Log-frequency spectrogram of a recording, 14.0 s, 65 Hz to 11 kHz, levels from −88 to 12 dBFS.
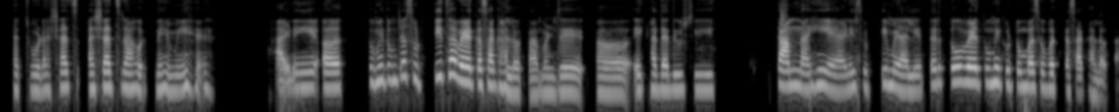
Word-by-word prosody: Touchwood. 180 0 -8
अशाच 200 +3 -4
अशाच 200 +2 +1
राहोत 195 -2 -1 0.2
नेहमी 185 +1 -5 1.2
आणि 200 +1 -4
अ, 200 0 +5 0.4
तुम्ही 260 +2 -1
तुमच्या 285 +4 -1
सुट्टीचा 325 - +4
वेळ 270 -4 +10
कसा 235 -1 +4
घालवता 160 -6 -4
म्हणजे 165 +1 -5 0.3
अ, 165 - -7 0.4
एखाद्या 185 0 -1
दिवशी 185 0 -7 0.8
काम 215 -2 +9
नाही 210 +3 -1
आहे 180 -2 -2
आणि 190 +4 -5
सुट्टी 210 +3 -10
मिळाली 185 -6 0
आहे. 175 - -6
तर 235 +1 -2
तो 260 +1 +5
वेळ 255 -1 +8
तुम्ही 250 +1 +1
कुटुंबासोबत 205 -3 -1
कसा 165 -2 -3
घालवता? 145 -2 -9
200 Hz, 135 wpm, -24 LUFS, 180-225 Hz, 1.2 s, वेळ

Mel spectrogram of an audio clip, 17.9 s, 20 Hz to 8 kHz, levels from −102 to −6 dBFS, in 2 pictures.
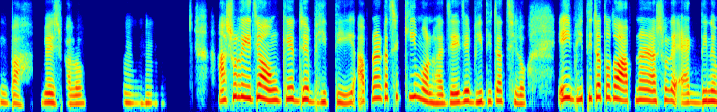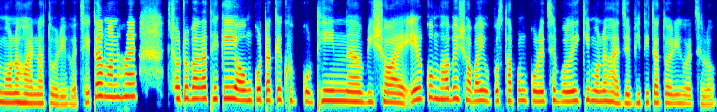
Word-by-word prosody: বাহ! 180 -3 -4 0.3
বেশ 200 -2 +3
ভালো। 175 0 -3 0.5
হুম, 195 -2 -7
হুম। 190 -1 -8 0.9
আসলে 320 +5 +2
এই 290 - +5
যে 315 - +7
অঙ্কের 245 +3 +2
যে 270 - +6
ভীতি, 205 -1 -4 0.3
আপনার 285 +6 +1
কাছে 305 +1 0
কী 315 - -1
মনে 210 -4 +3
হয়, 185 0 0
যে - - +3
এই 205 - +2
যে 230 - +7
ভীতিটা 220 +2 0
ছিল, 195 - -4 0.5
এই 300 - +6
ভীতিটা 285 +3 +2
তো, - - +3
তো - - +8
আপনার 250 +1 0
আসলে 245 -1 -2 0.2
একদিনে 220 +4 +1
মনে 200 0 +2
হয় 190 -1 +1
না 185 - 0
তৈরি 165 -2 -5
হয়েছে। 180 - -10
এটা 330 - +2
মনে 315 0 +1
হয় 330 0 +3 0.5
ছোটবেলা 280 0 +2
থেকেই 285 +1 +1
অঙ্কটাকে 245 +1 0
খুব 245 - -9
কঠিন 235 +2 -1 0.2
আ - - +3 0.2
বিষয়। 205 -1 0 0.2
এরকমভাবেই 270 0 0
সবাই 230 0 0
উপস্থাপন 230 +2 -5
করেছে 220 +1 -1
বলেই 225 +1 +1
কি 255 - -4
মনে 225 +1 -1
হয় 195 -4 -1
যে - - 0
ভীতিটা 200 +1 -4
তৈরি 185 -1 -4
হয়েছিল? 170 -1 -9
230 Hz, 185 wpm, -21 LUFS, 200-270 Hz, 0.9 s, তো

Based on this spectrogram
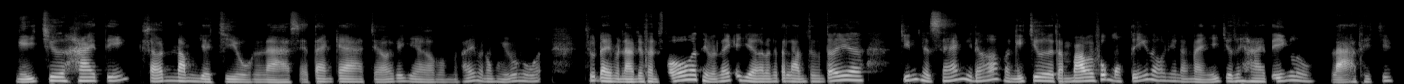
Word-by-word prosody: Nghỉ 125 +3 +1
trưa 175 -1 +3
2 165 +1 +3
tiếng 175 +8 -2 0.2
sau 145 0 +2
đến 170 +1 -7
5:00 145 -5 +2
chiều 115 -3 -3
là 110 -1 -1
sẽ 115 +2 -8
tan 130 -1 -1
ca, 125 -2 +1
trời 115 0 -5
ơi 120 +3 -2
cái 145 0 -3
giờ 115 -5 -4
mà 110 0 -10
mình 110 0 -13
thấy 155 +6 -4
mình 160 - -6
hông 130 -1 -6
hiểu 115 +2 -5
luôn 150 -3 -5
á. 155 - -7 0.5
Trước 185 - +1
đây 155 -5 +5
mình 130 -1 -1
làm 125 0 +4
trong 130 - 0
thành 135 -3 +1
phố 185 +10 +5
á 225 - +6
thì 155 - +2
mình 125 +1 -2
thấy 170 +3 +1
cái 195 - -3
giờ 140 -5 +3
người 135 +1 -2
ta 145 - 0
làm 135 -1 0
thường 135 -1 -6
tới 185 +7 +4 0.5
9:00 195 -4 -1
sáng 185 - -1
gì 205 - 0
đó, 195 +11 -1
mà 150 - -4
nghỉ 135 +3 -1
trưa 170 -3 +3
tầm 140 -2 -2
30 155 +3 +7
phút, 225 +4 +3
1 150 -7 -3
tiếng 175 +9 -1
thôi, 180 -5 -2
nhưng 155 -2 -6
đằng 130 -1 -6
này 115 -3 -2
nghỉ 125 +5 -2
trưa 150 - -1
tới 155 - -1
2 140 -2 0
tiếng 155 +6 -1
luôn, 160 -7 -3 0.2
lạ 110 +2 +2
thiệt 125 -2 -10
chứ! 170 +1 -7
145 Hz, 285 wpm, -24 LUFS, 125-170 Hz, 0.5 s, 30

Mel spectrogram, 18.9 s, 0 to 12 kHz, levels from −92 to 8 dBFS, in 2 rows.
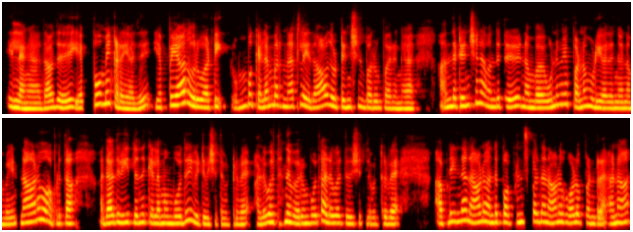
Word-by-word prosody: இல்லங்க 185 -4 +4
அதாவது 200 +4 +1 0.3
எப்பவுமே 310 +11 0
கிடையாது, 180 -2 +2 0.3
எப்பயாவது 285 +10 +3
ஒரு 230 - +4
வாட்டி 210 +3 +2 0.2
ரொம்ப 225 +10 -2
கிளம்புற 245 +6 +1
நேரத்துல 240 +4 -1
ஏதாவது 240 +8 0
ஒரு 225 - -3
டென்ஷன் 220 +1 0
வரும் 195 0 -2
பாருங்க, 180 -1 -1 0.6
அந்த 235 +3 +3
டென்ஷன 285 +6 +1
வந்துட்டு 230 0 -1 0.2
நம்ப 205 -1 +1 0.2
ஒண்ணுமே 285 +7 -1
பண்ண 220 +2 +1
முடியாதுங்க. 190 -3 0
நம்ம 185 0 -1
என் 210 - -5
நானும் 280 +6 +2
அப்டித்தான் 210 -1 -1 0.4
அதாவது 220 +3 +4
வீட்டுலருந்து 240 0 0
கிளம்பும்போது 215 +2 +1
வீட்டு 200 -2 -1
விஷயத்த 185 0 -4
விட்ருவேன், 185 +1 -4
அலுவலதுலருந்து 240 +4 +2
வரும்போது 215 +4 -1
அலுவலத்து 220 -2 -1
விஷயத்த 200 -1 -7
விட்ருவேன். 195 0 -2 0.6
அப்டின்னு 260 +7 -1
தான் 305 -3 +1
நானும் 255 +3 +1
அந்த 245 +1 +1
பப் 235 -2 +1
பிரின்சிபல் 255 +2 0
தான் 245 -3 +1
நானும் 245 +2 0
ஃபாலோ 230 +2 +1
பண்றேன். 205 -3 -2
ஆனா 230 +2 +2
220 Hz, 155 wpm, -23 LUFS, 200-245 Hz, 0.6 s, இல்லங்க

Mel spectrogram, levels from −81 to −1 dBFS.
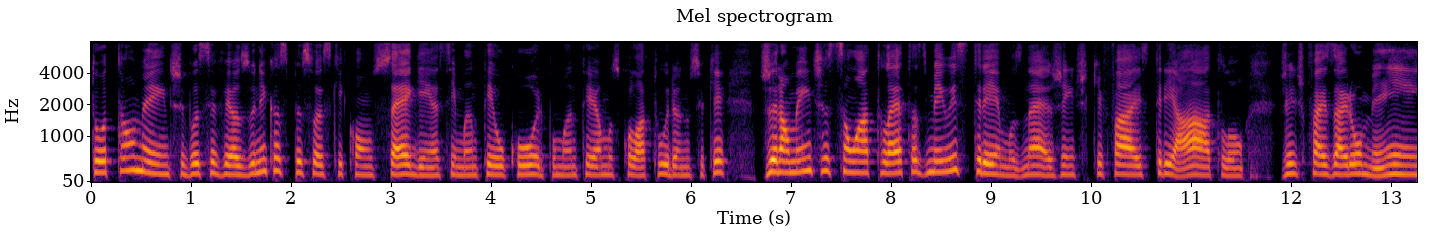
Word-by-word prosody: Totalmente. 235 -4 +1
Você 210 +3 0
vê 195 -1 +1
as 185 -1 +2
únicas 255 +4 -1
pessoas 230 -5 -2
que 205 - -7
conseguem 190 -1 0
assim 175 +3 -6
manter 180 +2 -3
o 180 -1 0
corpo, 190 -1 -1
manter 180 +1 -4
a 180 - -1
musculatura, 185 +1 -2
não 175 - -8
sei 185 - -12
o - - -22
que, 235 +1 0 0.3
geralmente, 250 +3 +4
são 245 -2 +1
atletas 230 0 +1
meio 240 +1 0
extremos, 210 - 0
né. 185 -1 +1
Gente 185 +1 -9
que 210 - -6
faz 185 -2 +2
Triathlon, 180 -4 +1 0.4
gente 205 +5 -3
que - - -22
faz 200 -2 +2
IronMan, 195 -1 +1
200 Hz, 150 wpm, -21 LUFS, 185-230 Hz, 0.4 s, geralmente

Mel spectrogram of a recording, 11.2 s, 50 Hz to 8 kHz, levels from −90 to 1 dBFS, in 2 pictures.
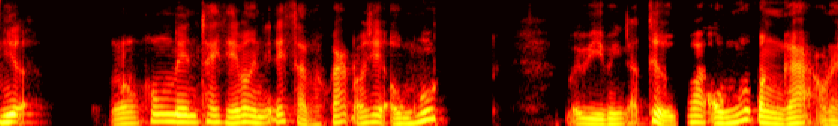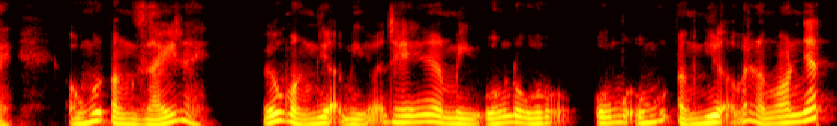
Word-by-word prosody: nhựa 165 +2 +6 0.5
nó 125 +3 -2
không 170 -1 +2
nên 160 -2 +5
thay 155 0 -2
thế 140 -1 +2
bằng 150 -3 +3
những 140 - -2
cái 170 - -1
sản 115 -10 -5
phẩm 105 +1 -11
khác, 155 +3 -2
đó 130 - -2
chính 155 - 0
là - - -5
ống 125 +1 0
hút. 205 - +2 0.8
Bởi 120 - -4
vì 115 -2 +3
mình 120 0 +2
đã - - -8
thử 100 - +4
qua 155 0 0
ống 135 +1 +3
hút 215 - +1
bằng 135 -6 +4
gạo 130 -5 0
này, 95 -1 -4 0.3
ống 120 +4 -2
hút 190 +1 +2
bằng 120 -3 0
giấy 115 +8 0
này, 115 - -7 0.3
ống 140 - +2
hút 185 0 +3
bằng 110 - -3
nhựa 140 +2 +1
mình 115 0 -3
vẫn - - -6
thấy 150 0 0
là 165 -2 +2
mình 125 -4 -1
uống 125 +5 +1
đồ 150 - +2
uống 125 +2 -2
uống 135 +3 -1
ống 135 +3 -1
hút 180 - -8
bằng 120 -1 -1
nhựa 155 +2 +5
vẫn 180 +1 -5
là - - -1
ngon 140 +6 0
nhất. 230 +5 +1
140 Hz, 290 wpm, -24 LUFS, 120-160 Hz, 0.8 s, nhựa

